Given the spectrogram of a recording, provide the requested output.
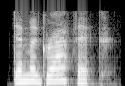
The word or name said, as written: demographic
